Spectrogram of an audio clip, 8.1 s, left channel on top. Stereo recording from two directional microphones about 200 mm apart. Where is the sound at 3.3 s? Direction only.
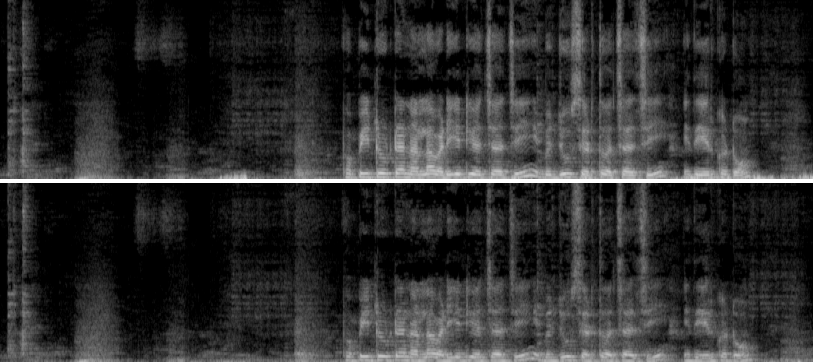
55° left (ahead or behind).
